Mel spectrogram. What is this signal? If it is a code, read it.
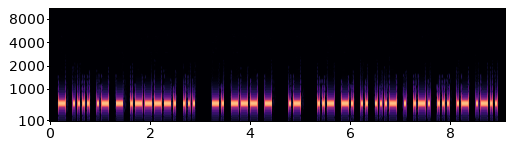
Morse code, heard as a keyed tone, about 25 wpm, 600 Hz. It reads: THAT'S NOT A UNIVERSAL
